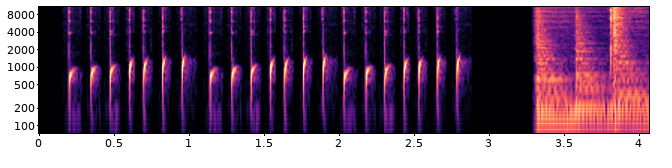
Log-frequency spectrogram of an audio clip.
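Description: A cartoon-style bubble-pop sound effect: about eighteen quick rising bloops in three runs, each run stepping up in pitch. Background music starts near the end.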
